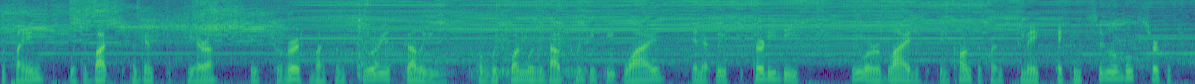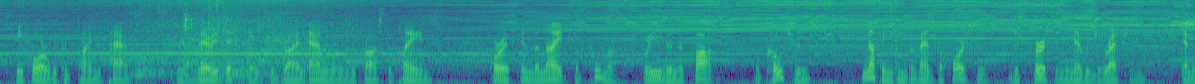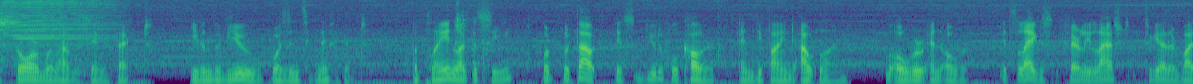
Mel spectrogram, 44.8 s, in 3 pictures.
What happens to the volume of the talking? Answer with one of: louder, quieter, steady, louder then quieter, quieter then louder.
steady.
